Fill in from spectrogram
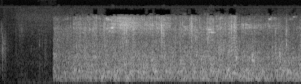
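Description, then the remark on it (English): After a brief hush, wagons suddenly start rolling outside a fort, following the last of the troops: a loud, steady rumble of wheels with a dense rattling clatter that carries on unbroken, with no voices. “Wagons are rolling outside the fort, following the last of the troops as they gallop across the river.”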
